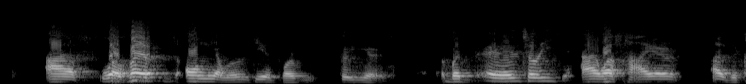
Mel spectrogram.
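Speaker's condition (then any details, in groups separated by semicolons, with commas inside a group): Cerebral palsy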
